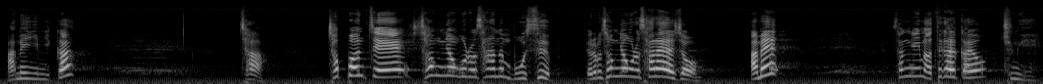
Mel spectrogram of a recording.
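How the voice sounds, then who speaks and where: High, bright-voiced woman preaching. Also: normal speed, long pauses. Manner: animated, questions the congregation, acts out quoted voices. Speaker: pastor. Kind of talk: sermon.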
